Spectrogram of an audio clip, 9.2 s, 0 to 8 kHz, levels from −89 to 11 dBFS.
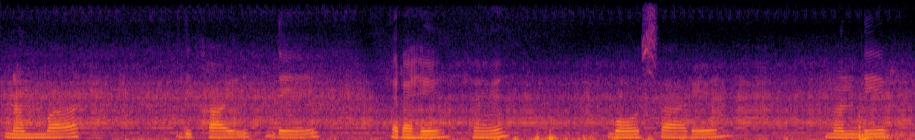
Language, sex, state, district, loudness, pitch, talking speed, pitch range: Hindi, female, Odisha, Sambalpur, -20 LUFS, 180 Hz, 50 wpm, 145-185 Hz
